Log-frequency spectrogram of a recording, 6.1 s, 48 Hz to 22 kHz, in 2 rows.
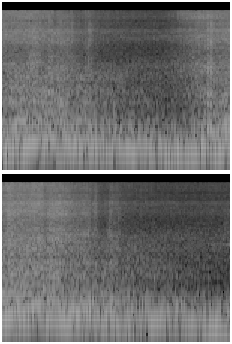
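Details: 1987 Chevrolet K10 4x4 truck, first run after blown head gasket replacement, warming up: deep, fairly even V8 burble with a small throttle blip around three seconds, idling steadily with no knocks or ticks; normal idle.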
